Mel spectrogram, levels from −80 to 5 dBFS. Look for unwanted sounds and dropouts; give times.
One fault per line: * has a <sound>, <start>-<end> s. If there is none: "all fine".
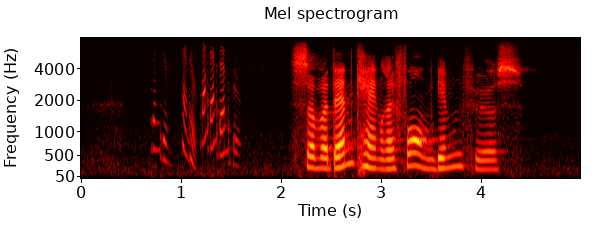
* has a chirp, 0.7-1.6 s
